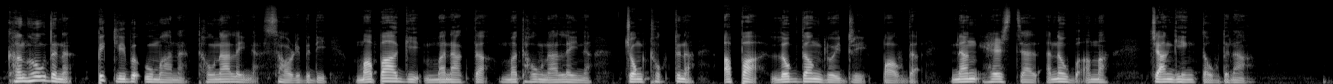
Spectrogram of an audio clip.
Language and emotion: Manipuri, neutral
